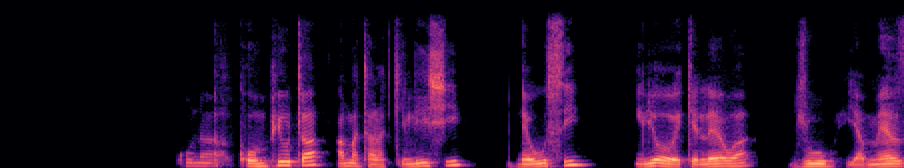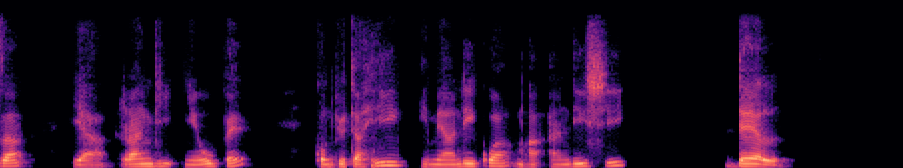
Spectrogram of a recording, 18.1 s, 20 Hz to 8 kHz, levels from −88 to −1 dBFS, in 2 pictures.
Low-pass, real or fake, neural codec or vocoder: 7.2 kHz; fake; codec, 16 kHz, 2 kbps, X-Codec, WavLM features, trained on Multilingual LibriSpeech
